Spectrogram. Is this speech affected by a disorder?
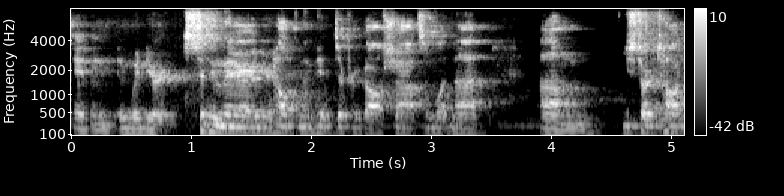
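No.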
